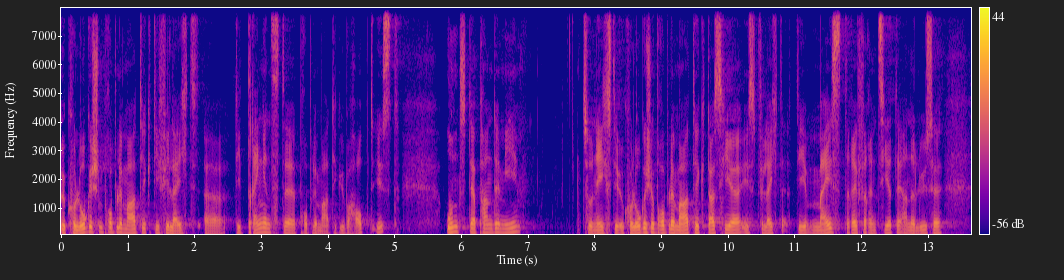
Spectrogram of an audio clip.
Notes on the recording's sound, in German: Ihr hört einen Vortrag. Der im Rahmen einer universitären Veranstaltungsreihe in der Theologischen Fakultät Innsbruck stattgefunden hat.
